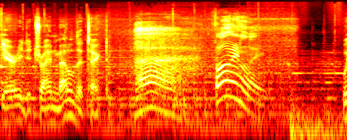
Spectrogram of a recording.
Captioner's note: sighs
